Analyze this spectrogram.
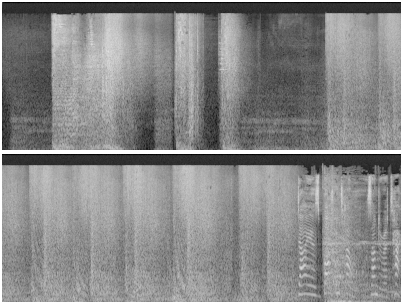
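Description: Fantasy battle sound effects clash, whoosh and crackle in quick bursts.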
